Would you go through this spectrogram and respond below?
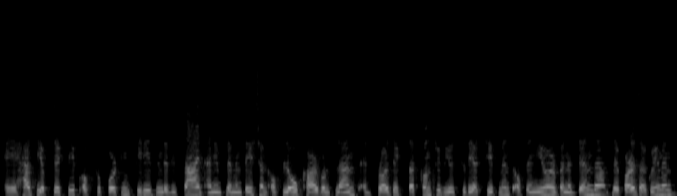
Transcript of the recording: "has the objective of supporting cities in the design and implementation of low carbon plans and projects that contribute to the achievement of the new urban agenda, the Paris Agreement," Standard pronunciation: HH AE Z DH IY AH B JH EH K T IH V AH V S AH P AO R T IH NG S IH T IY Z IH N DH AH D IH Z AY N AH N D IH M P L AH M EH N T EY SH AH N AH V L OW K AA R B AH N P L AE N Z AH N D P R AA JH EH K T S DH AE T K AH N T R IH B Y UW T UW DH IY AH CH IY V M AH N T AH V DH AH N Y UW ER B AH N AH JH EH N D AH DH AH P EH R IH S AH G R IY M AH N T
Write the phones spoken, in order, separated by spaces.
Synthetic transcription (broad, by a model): HH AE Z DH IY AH B JH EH K T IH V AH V S AH P AO R T IH NG S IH T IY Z IH N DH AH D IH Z AY N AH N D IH M P L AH M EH N T EY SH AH N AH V L OW K AA R B AH N P L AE N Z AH N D P R AA JH EH K T S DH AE T K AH N T R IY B Y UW T UW DH IY AH CH IY V M AH N T AH V DH AH N Y UW ER B AH N AH JH EH N D AH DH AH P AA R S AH G R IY M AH N T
